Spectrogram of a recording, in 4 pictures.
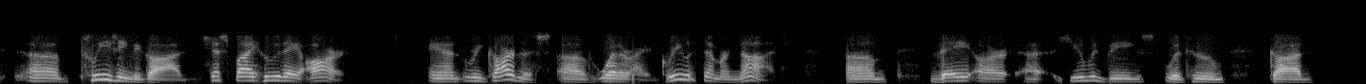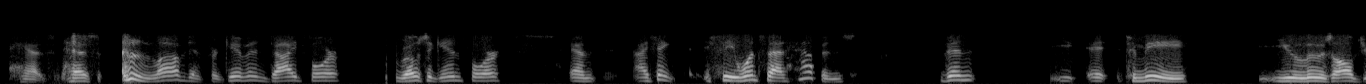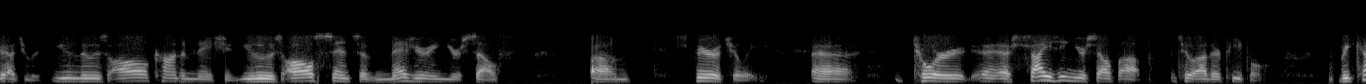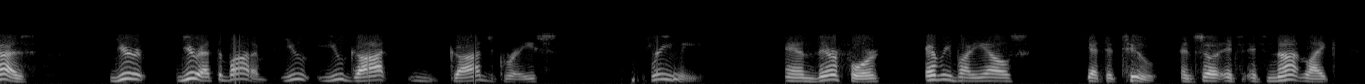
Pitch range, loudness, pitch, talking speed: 135-185 Hz, -27 LUFS, 155 Hz, 110 wpm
